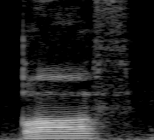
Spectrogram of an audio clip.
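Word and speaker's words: قاف: So again, you can hear the similarity, but they shouldn't both be pronounced like the English K. That's only the kaf, the second of the two. The first one, the qaf, is the clicking sound, qaf, in words like Quran.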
